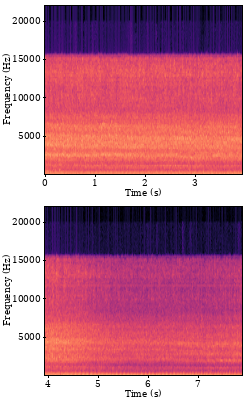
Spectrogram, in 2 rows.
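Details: 2006 Triumph Daytona 675 after battery replacement, run a few hundred miles since: fires straight up and holds a steady, deep idle with an even beat, no misses or rattles; no-start fixed, healthy bike.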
